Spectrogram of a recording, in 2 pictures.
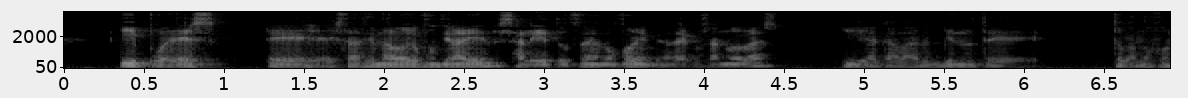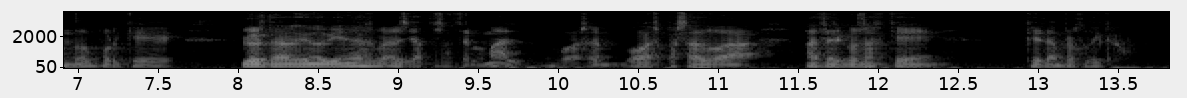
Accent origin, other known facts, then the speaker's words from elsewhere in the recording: Valencian Community, Spain; also born or lived in Asturias / Madrid; Porque yo soy español nada más. Y soy español. Y es verdad que dentro de lo que es España, pues he vivido en varias zonas de España. Me he movido relativamente, ¿no? He estado en Valencia originalmente.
